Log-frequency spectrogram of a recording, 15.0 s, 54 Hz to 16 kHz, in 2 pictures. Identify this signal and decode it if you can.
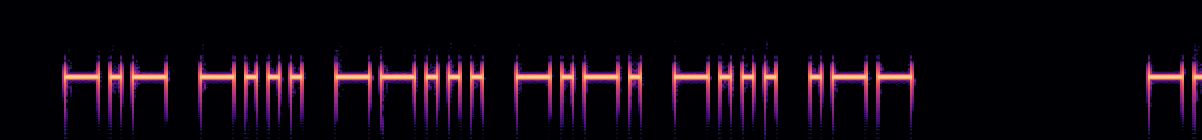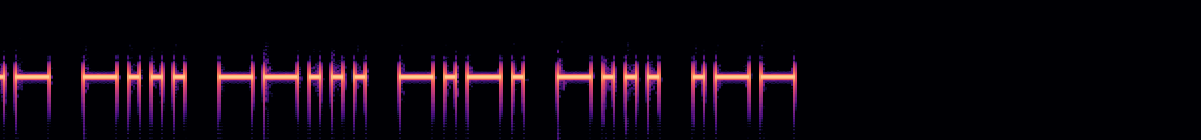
Morse code, heard as a keyed tone, about 17 wpm, 700 Hz. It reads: KB7CBW KB7CBW
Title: USA Call Signs - 6 Characters - Repeated 3x - 17wpm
